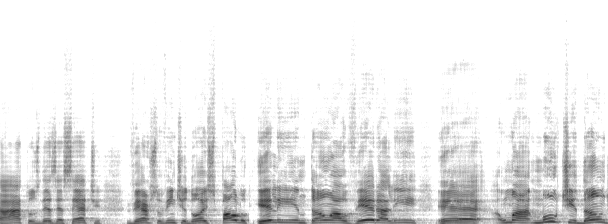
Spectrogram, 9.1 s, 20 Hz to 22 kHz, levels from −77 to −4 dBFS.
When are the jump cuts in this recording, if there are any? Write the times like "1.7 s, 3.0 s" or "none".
3.7 s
